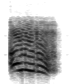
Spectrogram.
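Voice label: attack position, mood high, Turkish; War Thunder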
